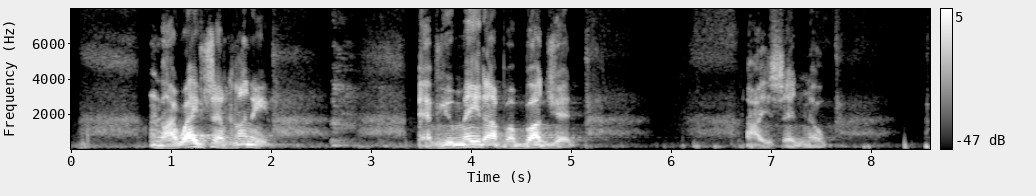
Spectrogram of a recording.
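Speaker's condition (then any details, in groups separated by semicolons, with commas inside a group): Laryngectomy; says used to serve God with voice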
